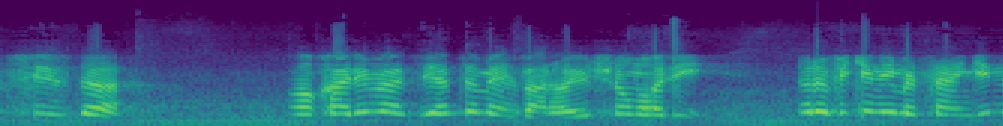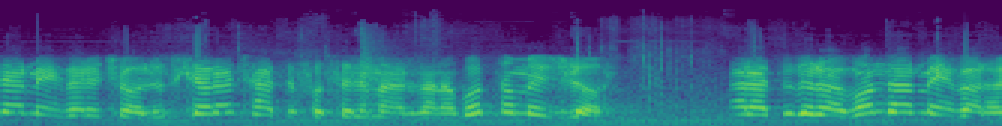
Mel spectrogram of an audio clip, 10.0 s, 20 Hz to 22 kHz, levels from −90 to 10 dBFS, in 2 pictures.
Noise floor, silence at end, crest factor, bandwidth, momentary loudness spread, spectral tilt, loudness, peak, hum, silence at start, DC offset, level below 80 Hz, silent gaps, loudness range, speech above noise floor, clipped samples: -35 dBFS; 0 s; 16 dB; 11.5 kHz; 7 LU; -4 dB/octave; -14 LUFS; 0 dBFS; none; 0 s; under 0.1%; -48 dBFS; none; 2 LU; 21 dB; under 0.1%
